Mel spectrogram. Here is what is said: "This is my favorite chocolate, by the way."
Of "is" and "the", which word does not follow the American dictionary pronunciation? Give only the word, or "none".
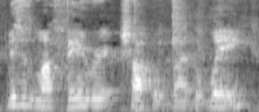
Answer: none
